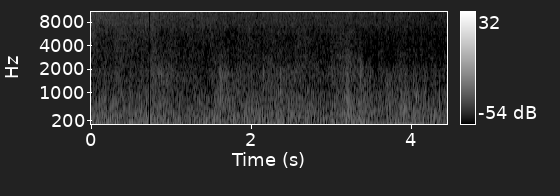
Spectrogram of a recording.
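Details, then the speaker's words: Simulated stomach growl from a 3D animation: low, continuous rumbling with faint gurgles, called borborygmi, caused by intestinal muscles squeezing gas and fluid through the intestines, even when empty. "sound is called borborygmi. It's caused by your muscles squeezing gas and fluid through your intestines, even when they're empty."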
